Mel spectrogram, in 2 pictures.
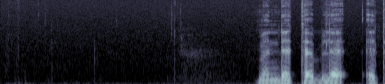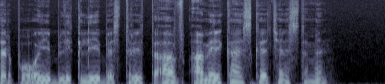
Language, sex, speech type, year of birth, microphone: Norwegian, male, read, 1983, Sennheiser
